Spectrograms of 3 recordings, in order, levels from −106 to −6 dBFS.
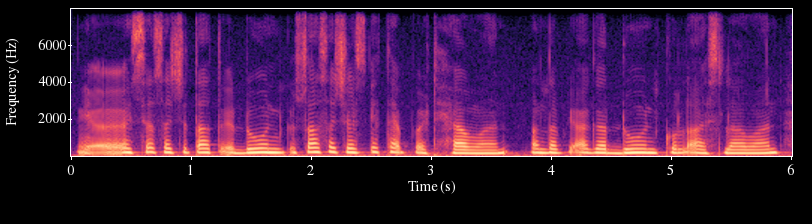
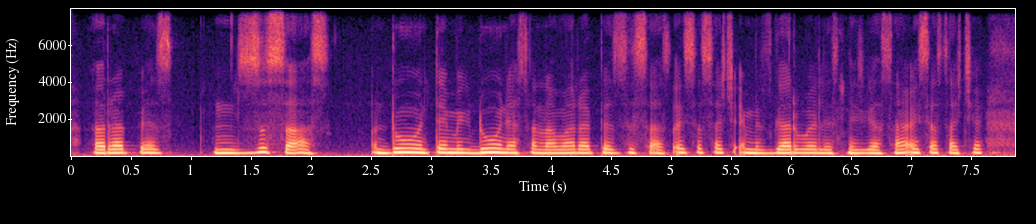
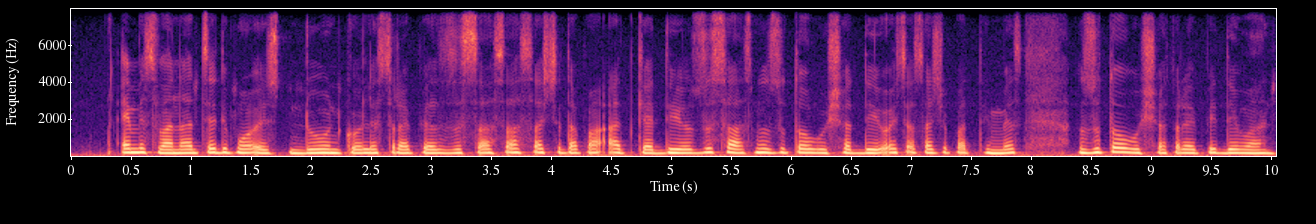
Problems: none marked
